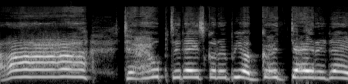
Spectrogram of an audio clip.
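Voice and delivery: very high furious hollering with a drawn-out "ah". Retelling a guy from a video walking outside, imitating an angry yell. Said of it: "he's like yelling and he's angry".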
